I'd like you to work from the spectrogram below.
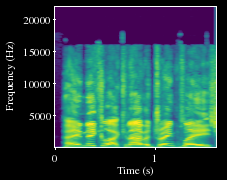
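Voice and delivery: oblivious too-loud call to someone nearby; yelling out. Retold or imitated. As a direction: re-enact yelling over headphones. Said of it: "What are you yelling for?".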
